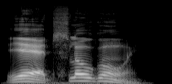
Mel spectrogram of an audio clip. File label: STORY, SPOKEN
